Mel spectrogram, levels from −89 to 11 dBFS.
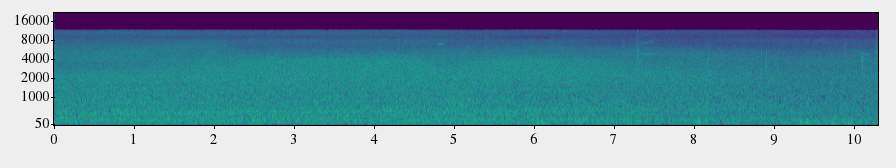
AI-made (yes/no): no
